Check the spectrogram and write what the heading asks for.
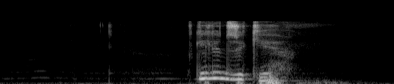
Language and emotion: Russian, sad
